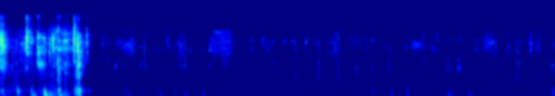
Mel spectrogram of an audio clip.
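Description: Faint, irregular keystrokes on a computer keyboard as a short shell command is typed, following the tail of speech in the first moment.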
